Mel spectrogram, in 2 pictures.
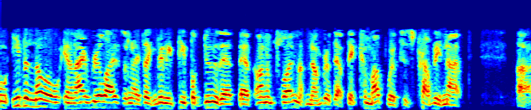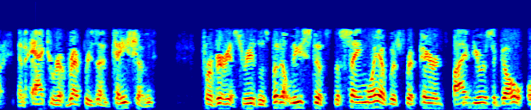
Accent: North Dakota, United States; now in Delaware, United States; I'm your friend from North Dakota and living in Delaware.

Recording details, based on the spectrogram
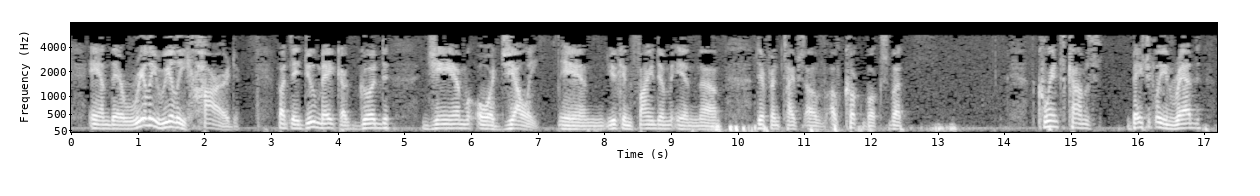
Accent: Maine, United States; Growing up in Maine, we had chestnut trees right on the street in front of my house.

